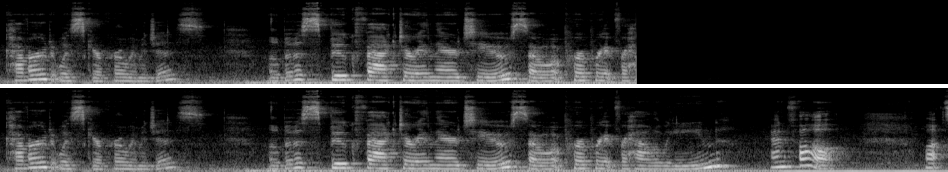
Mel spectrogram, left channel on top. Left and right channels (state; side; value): drops out; left; at 6.4 s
